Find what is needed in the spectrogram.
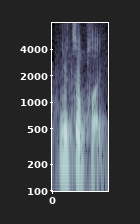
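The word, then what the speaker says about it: Mxyzptlk: And honestly, I think I don't know then how to pronounce his name. It's that's supposed to be Mistleflick, right? Mistplick.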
